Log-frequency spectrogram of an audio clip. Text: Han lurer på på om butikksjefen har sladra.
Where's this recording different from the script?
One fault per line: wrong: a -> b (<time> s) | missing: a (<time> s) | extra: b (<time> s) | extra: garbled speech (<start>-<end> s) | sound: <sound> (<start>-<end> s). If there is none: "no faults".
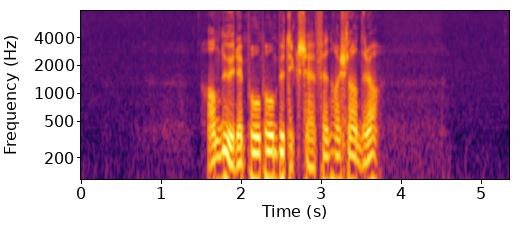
no faults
